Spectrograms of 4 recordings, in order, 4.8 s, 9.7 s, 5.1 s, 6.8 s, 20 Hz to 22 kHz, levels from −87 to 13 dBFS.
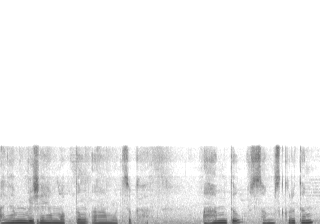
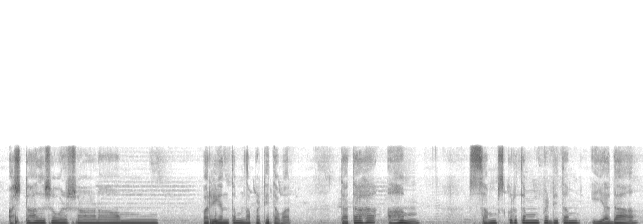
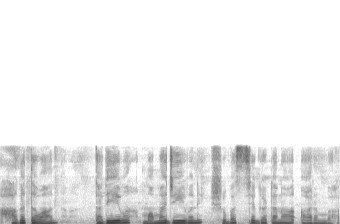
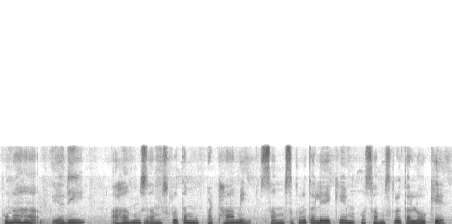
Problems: constant background noise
